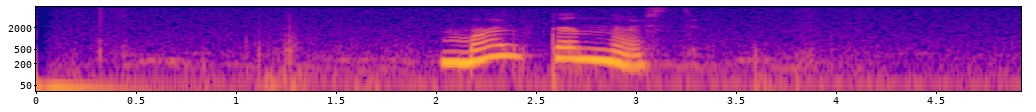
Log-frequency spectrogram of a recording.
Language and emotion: Russian, neutral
